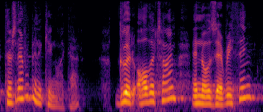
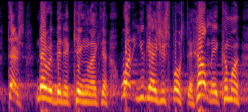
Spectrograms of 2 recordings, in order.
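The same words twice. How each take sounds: First: Quiet, skeptical irritation; mildly irritated. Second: Louder, exasperated protest; really upset. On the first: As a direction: push back with contained annoyance. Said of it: "got a little irritated". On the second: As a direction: protest as if you are being mocked. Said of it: "he got really upset". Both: Acted.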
